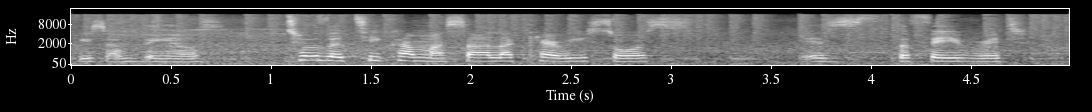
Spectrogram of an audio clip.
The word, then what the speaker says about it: tikka masala: yes okay so can i please have the tikka masala curry sauce that's how you pronounce it chicken tikka masala okay and then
